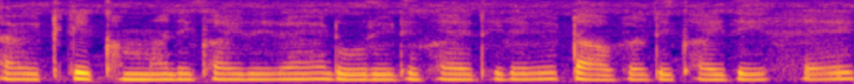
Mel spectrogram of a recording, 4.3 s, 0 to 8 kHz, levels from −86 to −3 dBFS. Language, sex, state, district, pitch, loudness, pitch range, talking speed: Hindi, female, Bihar, Kishanganj, 190 Hz, -20 LUFS, 185-195 Hz, 240 wpm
